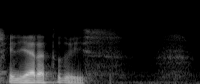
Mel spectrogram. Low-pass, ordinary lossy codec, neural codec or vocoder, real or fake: 5.4 kHz; MP3, 48 kbps; none; real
